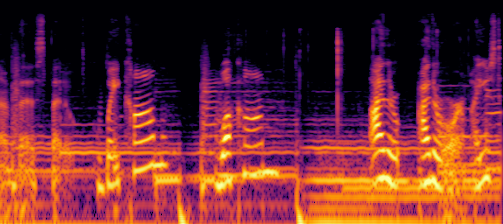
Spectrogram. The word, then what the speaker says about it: Wacom: have um I always fumble on the um pronunciation of this but wcom Wacom either either or I used to have um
